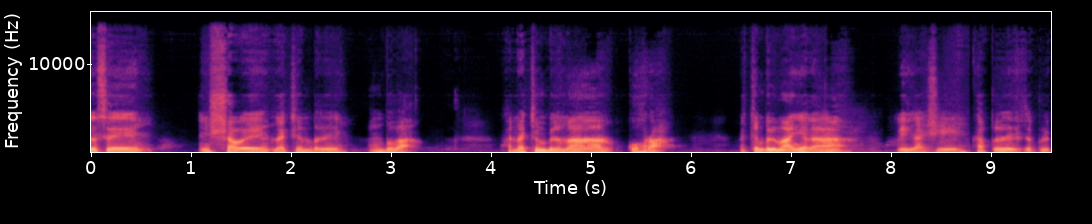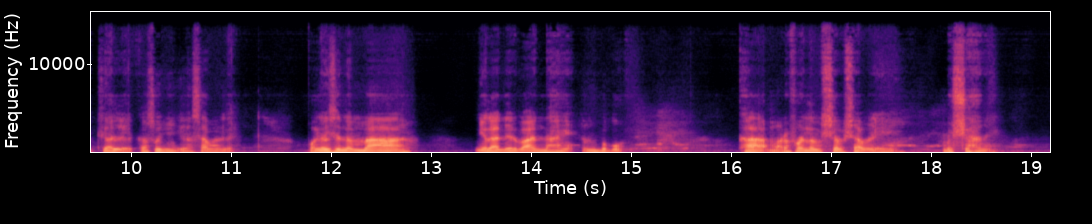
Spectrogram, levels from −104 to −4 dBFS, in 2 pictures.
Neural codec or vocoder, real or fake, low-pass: codec, 44.1 kHz, 2.6 kbps, DAC; fake; 14.4 kHz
